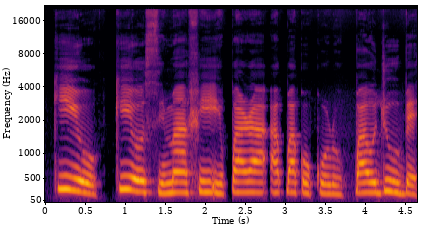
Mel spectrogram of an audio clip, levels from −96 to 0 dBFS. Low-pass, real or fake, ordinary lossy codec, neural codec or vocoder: none; real; none; none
